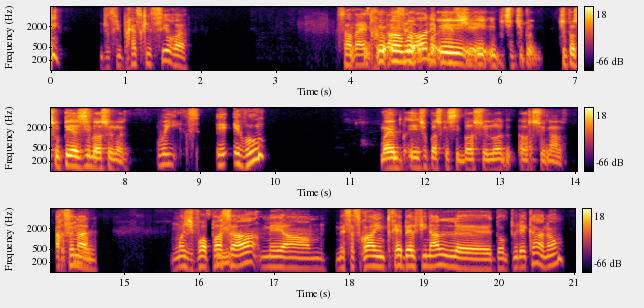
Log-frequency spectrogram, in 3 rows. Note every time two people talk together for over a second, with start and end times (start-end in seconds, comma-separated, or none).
4.2-5.8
